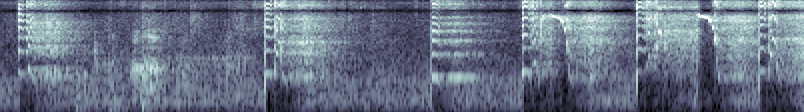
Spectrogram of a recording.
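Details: Black Miniature Poodle named Gracie during a ball game, giving sharp high-pitched squeaky yips in quick clusters, some sliding downward, over about four seconds.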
